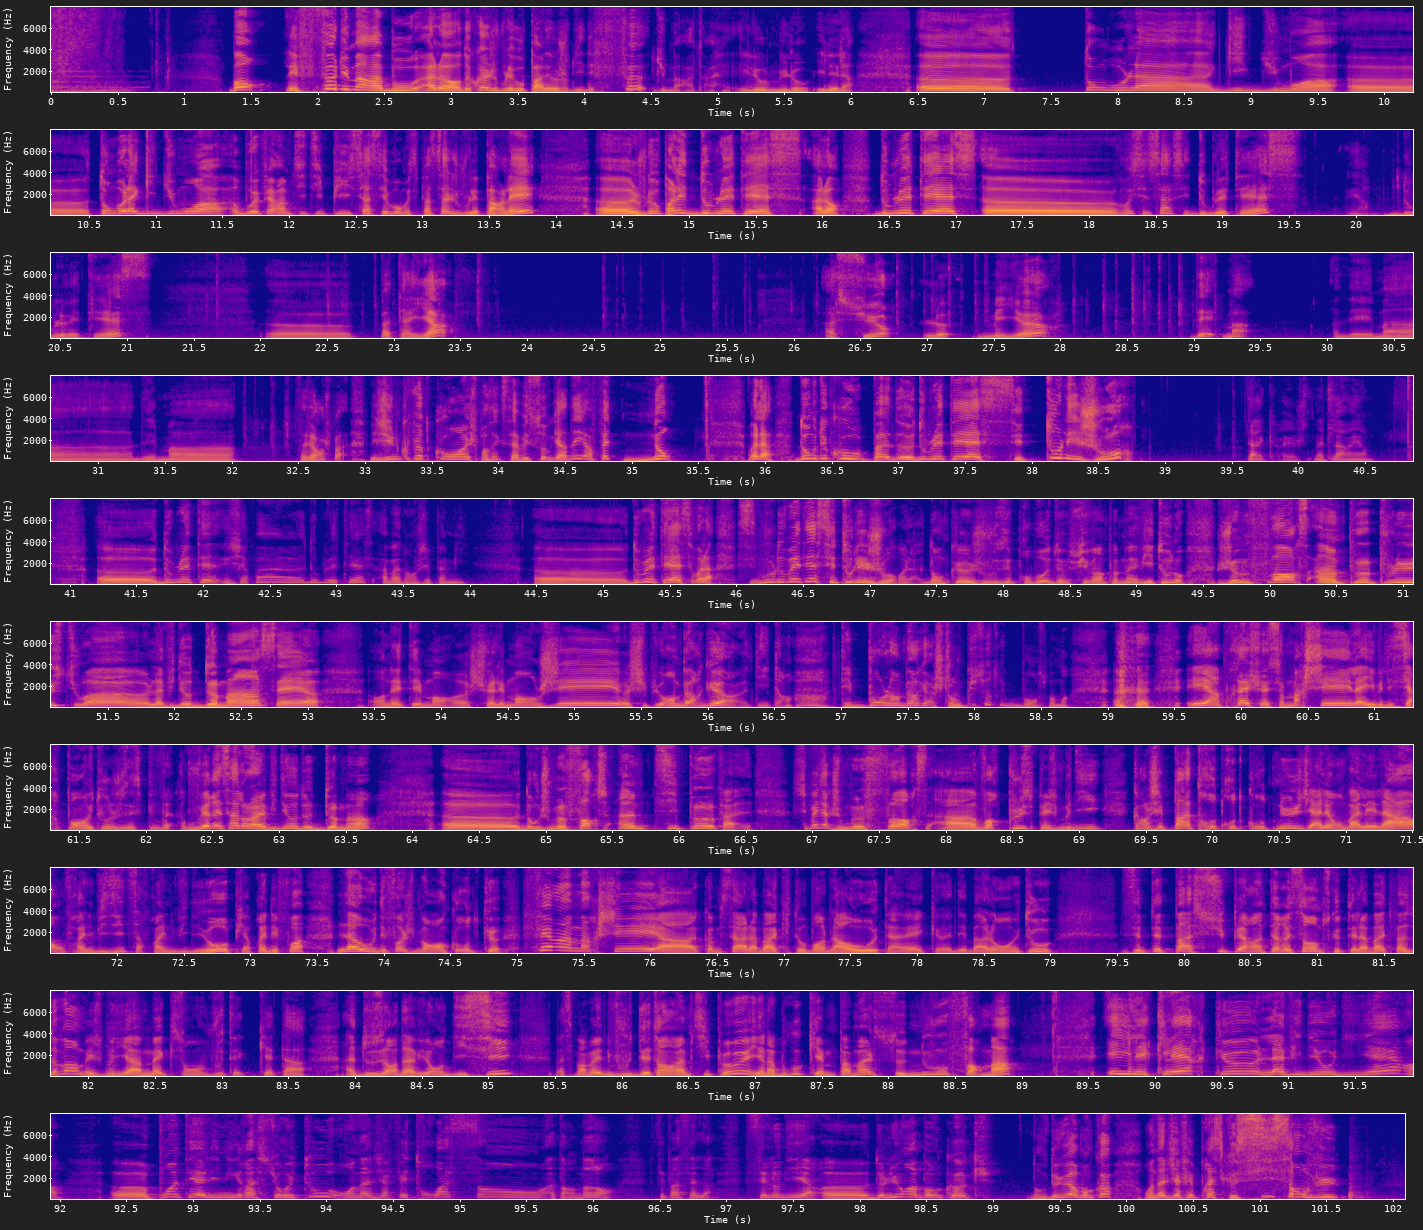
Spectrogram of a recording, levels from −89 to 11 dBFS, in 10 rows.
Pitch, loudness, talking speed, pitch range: 165 Hz, -21 LUFS, 235 wpm, 130-205 Hz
